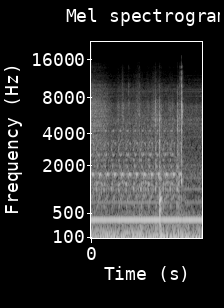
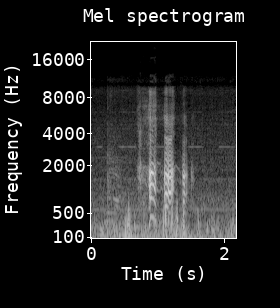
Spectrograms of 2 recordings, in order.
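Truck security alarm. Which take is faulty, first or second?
first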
